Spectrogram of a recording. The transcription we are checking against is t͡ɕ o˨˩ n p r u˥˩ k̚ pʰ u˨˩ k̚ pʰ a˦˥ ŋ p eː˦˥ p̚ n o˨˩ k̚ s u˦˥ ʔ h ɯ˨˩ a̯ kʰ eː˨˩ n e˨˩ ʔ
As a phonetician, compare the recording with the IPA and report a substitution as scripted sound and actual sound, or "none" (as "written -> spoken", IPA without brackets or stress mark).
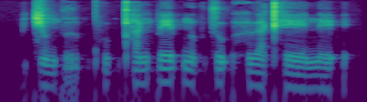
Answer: none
